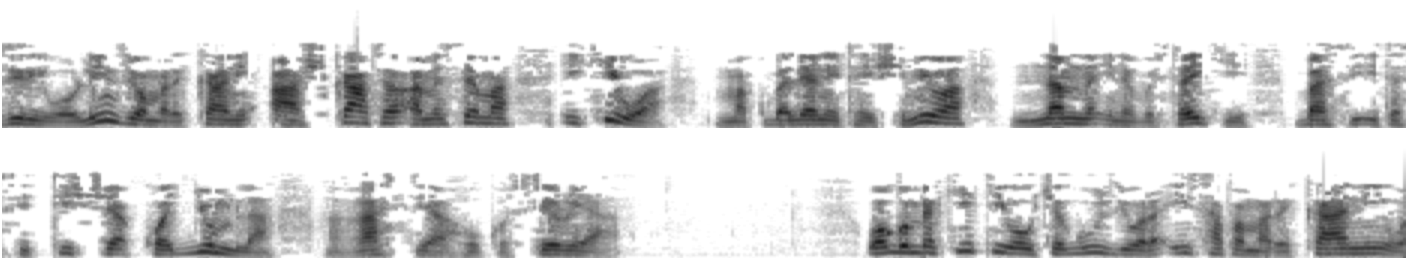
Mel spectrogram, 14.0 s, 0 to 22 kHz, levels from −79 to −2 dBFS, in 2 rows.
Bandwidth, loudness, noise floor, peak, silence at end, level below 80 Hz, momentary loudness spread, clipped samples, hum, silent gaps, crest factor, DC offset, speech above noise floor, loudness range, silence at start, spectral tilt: 6 kHz; -20 LUFS; -68 dBFS; 0 dBFS; 0 s; -60 dBFS; 13 LU; under 0.1%; none; none; 20 dB; under 0.1%; 48 dB; 6 LU; 0 s; -3 dB/octave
